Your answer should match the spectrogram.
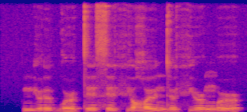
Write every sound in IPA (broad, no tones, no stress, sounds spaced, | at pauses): mʲ ə˞ ɾ ø ɡʷ ə˞ t e s e fʲ ɔ ʁ ø n d ø fʲ ə˞ ŋʷ ə˞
